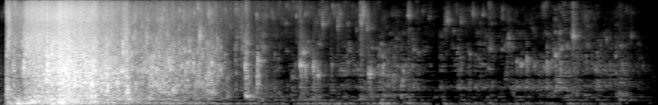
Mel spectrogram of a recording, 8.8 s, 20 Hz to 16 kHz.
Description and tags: Water splash, emptying a bucket 8
I was emptying a bucket in a bathroom. Take 8.
bath, bucket, drops, hit, water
